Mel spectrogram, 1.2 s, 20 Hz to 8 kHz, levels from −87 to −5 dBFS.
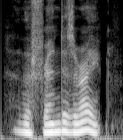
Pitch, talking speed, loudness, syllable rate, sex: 140 Hz, 195 wpm, -13 LUFS, 5.8 syllables/s, male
